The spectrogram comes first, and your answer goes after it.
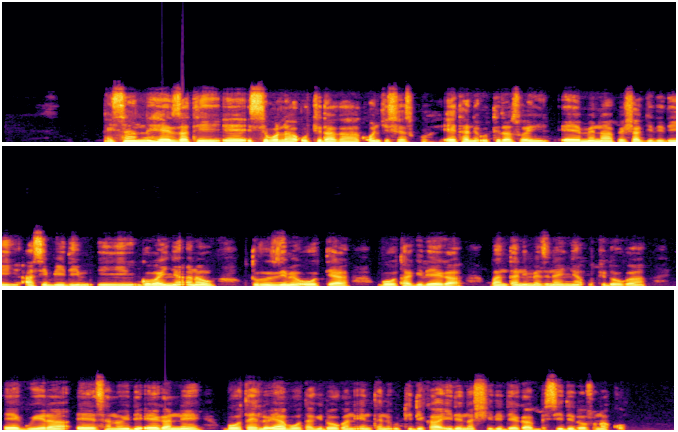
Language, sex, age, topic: Gamo, male, 25-35, government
